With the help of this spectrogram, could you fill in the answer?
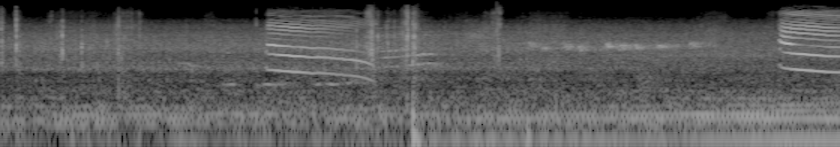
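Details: Anna, a mother cat, with her babies. Two high, clear meows with rich harmonics: one bending downward in the middle, another starting at the end. A constant low rumble and faint scattered clicks run underneath.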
